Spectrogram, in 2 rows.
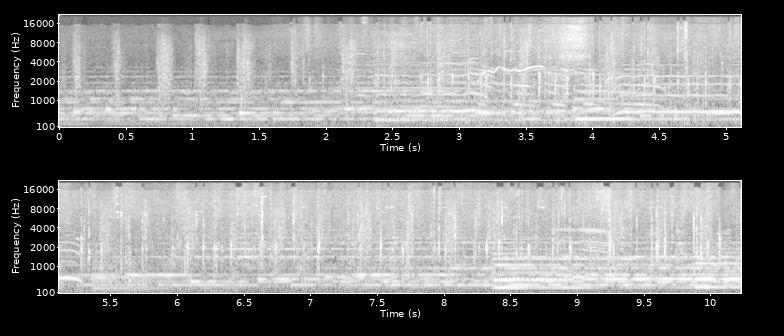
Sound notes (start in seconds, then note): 0.1 dramatic music; 2.3 audience cheering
